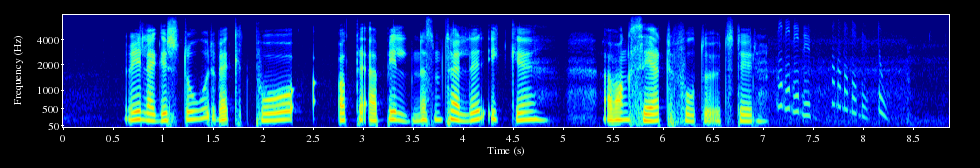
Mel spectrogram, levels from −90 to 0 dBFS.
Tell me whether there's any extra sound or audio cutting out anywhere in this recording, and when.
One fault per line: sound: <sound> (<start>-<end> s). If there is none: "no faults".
sound: chirp (7.1-8.3 s)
